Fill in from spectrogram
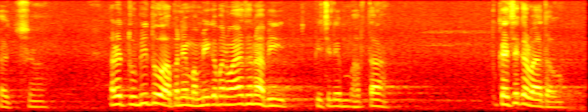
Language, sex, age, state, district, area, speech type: Urdu, male, 30-45, Bihar, East Champaran, urban, spontaneous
